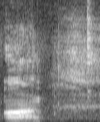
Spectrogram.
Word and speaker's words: Aang: They pronounced his name Ong. Apparently, that was due to the child actor wanting them to call him that.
